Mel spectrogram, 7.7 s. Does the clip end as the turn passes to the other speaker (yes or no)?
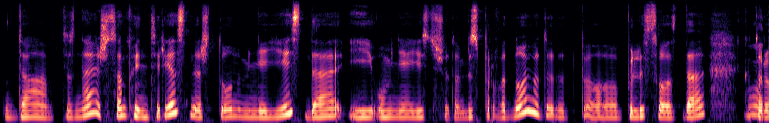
no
